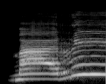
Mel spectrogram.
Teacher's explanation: Eu tenho uma sílaba, uma palavra polissílaba, porque ela tem mais de 3 sílabas. A sílaba tônica é o ri, marítima. E ela vem só até aqui, até as 3 sílabas do final para o início da palavra.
